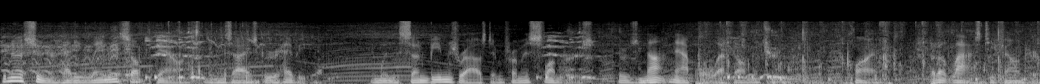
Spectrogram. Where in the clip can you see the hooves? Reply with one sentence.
The hooves can be heard from 0.0 to 2.7 s and from 7.0 to 10.3 s.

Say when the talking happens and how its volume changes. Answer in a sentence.
You can hear the talking from 0.0 to 10.3 s, at a steady volume.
